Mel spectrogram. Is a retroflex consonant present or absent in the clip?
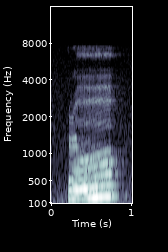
present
